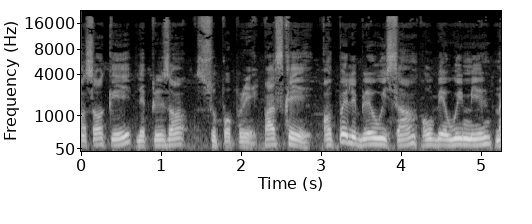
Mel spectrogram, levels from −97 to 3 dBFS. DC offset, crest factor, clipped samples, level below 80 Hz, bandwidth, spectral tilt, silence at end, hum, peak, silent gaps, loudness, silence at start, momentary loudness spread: under 0.1%; 12 dB; under 0.1%; -54 dBFS; 19.5 kHz; -5.5 dB/octave; 0 s; none; -8 dBFS; none; -22 LUFS; 0 s; 8 LU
